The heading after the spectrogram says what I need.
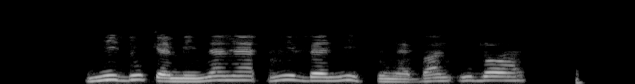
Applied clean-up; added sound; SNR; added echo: neural mask model Resemble Enhance denoiser.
